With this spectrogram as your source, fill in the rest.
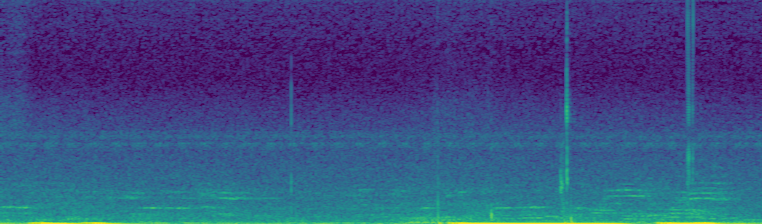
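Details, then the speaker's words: Skoda Rapid cranking in short bursts of starter rumble but not firing; no fuel reaching the fuel pipe and no current at ignition, fuses OK, wiring being checked. "गाड़ी start नहीं हो रही अब हम आगे जाकर check करते हैं"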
